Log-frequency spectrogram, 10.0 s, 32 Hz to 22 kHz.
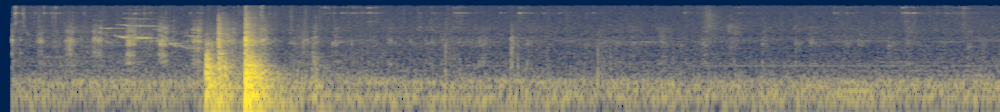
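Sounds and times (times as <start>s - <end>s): small dog panting: 0.1s - 2.3s, 2.9s - 10.0s.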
